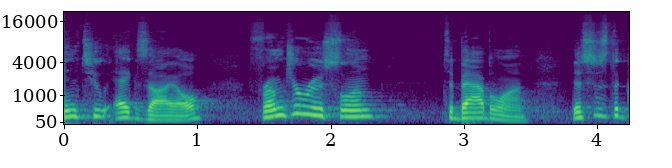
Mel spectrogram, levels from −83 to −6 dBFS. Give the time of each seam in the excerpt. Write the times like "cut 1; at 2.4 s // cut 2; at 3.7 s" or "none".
none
